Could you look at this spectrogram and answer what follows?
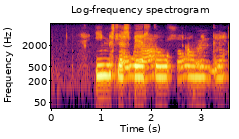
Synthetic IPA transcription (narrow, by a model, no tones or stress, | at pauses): iːmɪst̪lɛspɛːɾθuwawmɪklɪ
